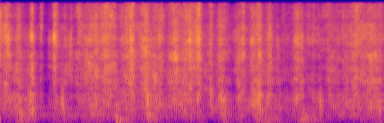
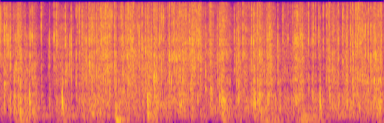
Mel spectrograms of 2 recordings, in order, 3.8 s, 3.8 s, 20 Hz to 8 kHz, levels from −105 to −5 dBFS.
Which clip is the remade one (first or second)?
first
